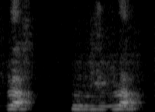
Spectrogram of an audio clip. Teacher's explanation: जब आप र बोलते हो तो आपकी टंग थोड़ी सी कर्ल होती है र ठीक है अंदर की तरफ थोड़ी सी कर्ल होती है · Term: रोटिक लिक्विड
